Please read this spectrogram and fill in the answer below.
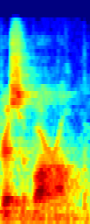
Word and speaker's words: crisaborole: One is for the drug crisaborole, and I'm going to pronounce it that way because that's how the manufacturer pronounced it on the first phone call we had with them, although I've heard all sorts of people in the know also say crisaborole, so, but I'm going with crisaborole.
